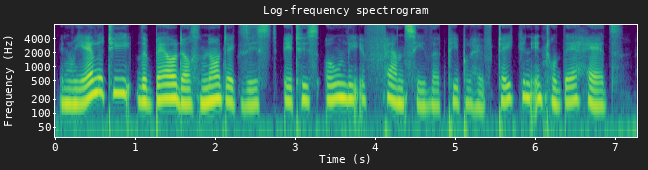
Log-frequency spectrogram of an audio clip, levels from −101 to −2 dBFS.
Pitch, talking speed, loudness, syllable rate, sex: 185 Hz, 155 wpm, -19 LUFS, 3.9 syllables/s, female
